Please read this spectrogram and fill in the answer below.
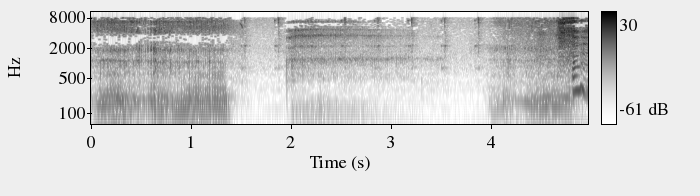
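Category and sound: human body sound, person snoring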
